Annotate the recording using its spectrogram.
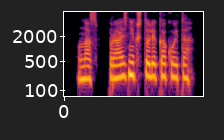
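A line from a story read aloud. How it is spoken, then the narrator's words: Muttering. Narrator (Russian): пробормотала я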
